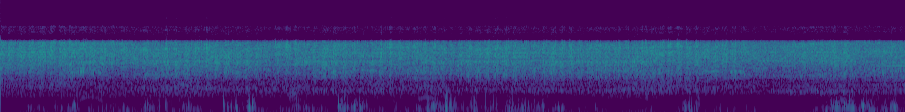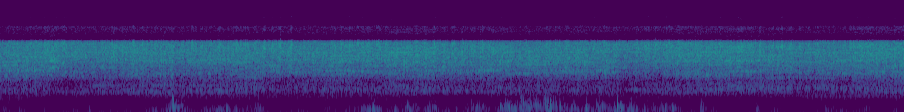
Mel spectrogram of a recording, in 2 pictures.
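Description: Electric sheep-shearing handpiece running as it cuts through the fleece: a steady hiss with a faint motor hum. Irregular low thumps and rumbles sound under it.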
